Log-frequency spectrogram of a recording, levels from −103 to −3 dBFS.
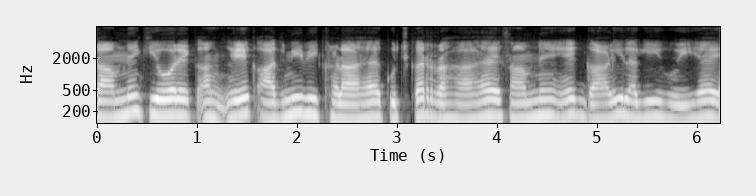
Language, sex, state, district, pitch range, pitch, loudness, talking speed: Hindi, male, Jharkhand, Ranchi, 145-170 Hz, 155 Hz, -15 LUFS, 185 wpm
